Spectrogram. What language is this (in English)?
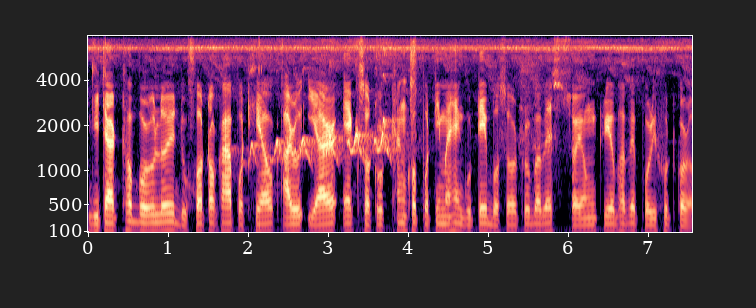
Assamese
